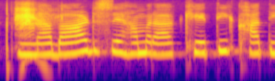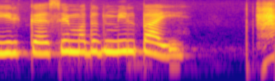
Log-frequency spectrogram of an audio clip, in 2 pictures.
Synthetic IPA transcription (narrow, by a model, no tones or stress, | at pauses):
naːbaːɖseɦɐmɾakʰeːt̪ikʰaːt̪iːɾkɛːseməd̪əd̪mɪlpaːiː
